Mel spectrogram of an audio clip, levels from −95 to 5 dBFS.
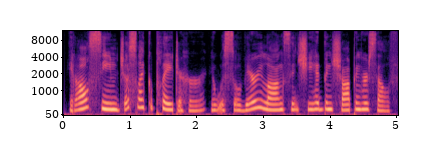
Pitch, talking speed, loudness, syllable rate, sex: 235 Hz, 240 wpm, -16 LUFS, 5.2 syllables/s, female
